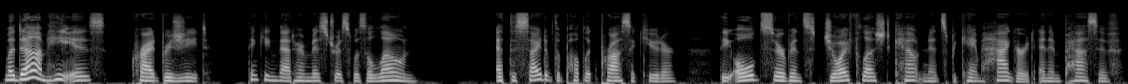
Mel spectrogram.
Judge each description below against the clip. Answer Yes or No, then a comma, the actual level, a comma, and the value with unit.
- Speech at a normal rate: Yes, average, 150 wpm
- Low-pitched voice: No, medium, 175 Hz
